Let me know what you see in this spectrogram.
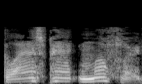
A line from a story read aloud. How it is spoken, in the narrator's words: Jack said, thinking wearily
